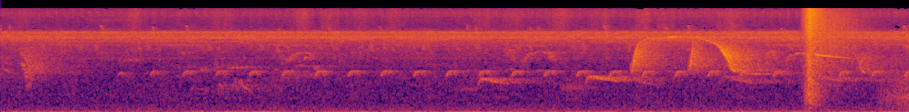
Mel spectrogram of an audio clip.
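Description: Footsteps patter softly through grass.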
